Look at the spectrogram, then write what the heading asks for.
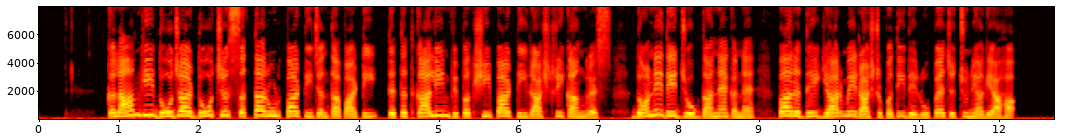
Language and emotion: Dogri, neutral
